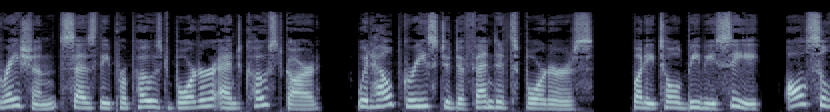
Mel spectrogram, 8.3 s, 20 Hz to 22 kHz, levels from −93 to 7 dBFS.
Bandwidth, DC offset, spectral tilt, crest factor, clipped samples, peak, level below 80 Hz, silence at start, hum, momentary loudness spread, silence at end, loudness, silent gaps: 14 kHz; under 0.1%; -3.5 dB/octave; 16 dB; under 0.1%; -4 dBFS; -60 dBFS; 0 s; none; 5 LU; 0 s; -20 LUFS; 3.23-3.49 s, 5.95-6.24 s, 7.62-7.78 s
